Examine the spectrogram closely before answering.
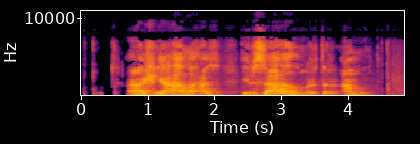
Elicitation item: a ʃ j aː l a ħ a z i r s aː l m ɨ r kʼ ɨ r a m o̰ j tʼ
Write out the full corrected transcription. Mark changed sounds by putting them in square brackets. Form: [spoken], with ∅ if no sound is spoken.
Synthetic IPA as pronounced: a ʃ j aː l a ħ a z i r [z] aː l m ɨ r [tʼ] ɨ r a m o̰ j tʼ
